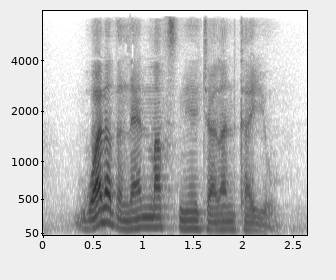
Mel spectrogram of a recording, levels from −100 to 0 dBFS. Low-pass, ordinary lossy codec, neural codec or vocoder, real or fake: 7.2 kHz; AAC, 32 kbps; codec, 16 kHz, 0.5 kbps, FunCodec, trained on Chinese and English, 25 frames a second; fake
